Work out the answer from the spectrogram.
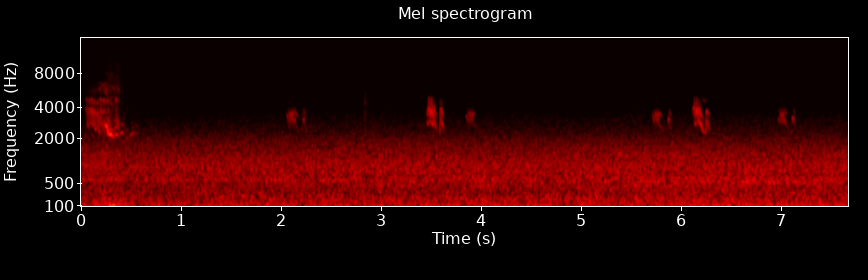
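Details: Eastern bluebird fledglings just before fledging: short, high chirps scattered across the recording, some in quick pairs, over a constant low rumble of background noise.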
